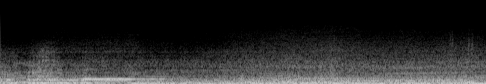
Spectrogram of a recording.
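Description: Lamborghini Aventador's V12 engine heard from inside the cabin, running steadily at moderate revs under a constant low rumble.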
